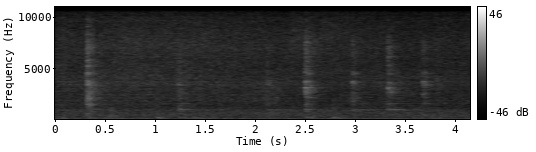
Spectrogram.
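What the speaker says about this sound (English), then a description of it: "So I will let these saute." Seasoned oxtails saute in a pan with a steady, soft sizzle, marked by a few faint clicks and ticks from the cookware.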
